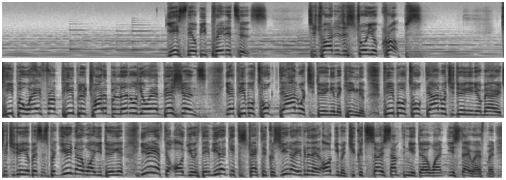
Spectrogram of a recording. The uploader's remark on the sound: Recorded live on Sunday 11th June the 2023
